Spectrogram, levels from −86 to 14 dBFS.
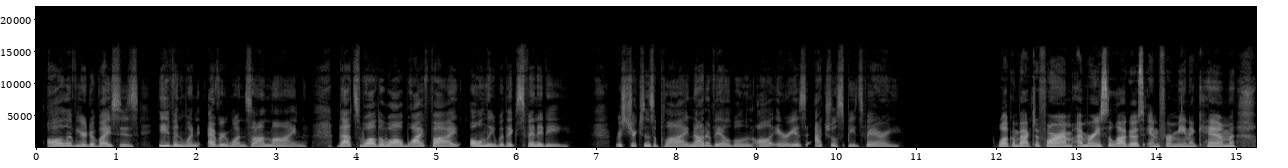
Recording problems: none

